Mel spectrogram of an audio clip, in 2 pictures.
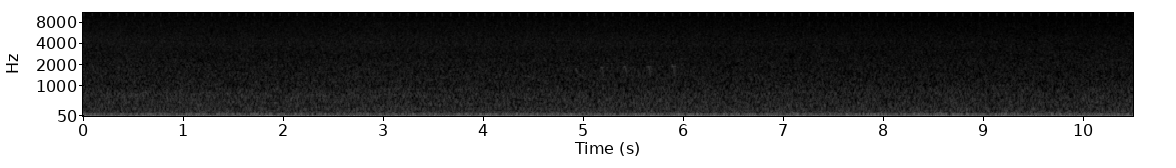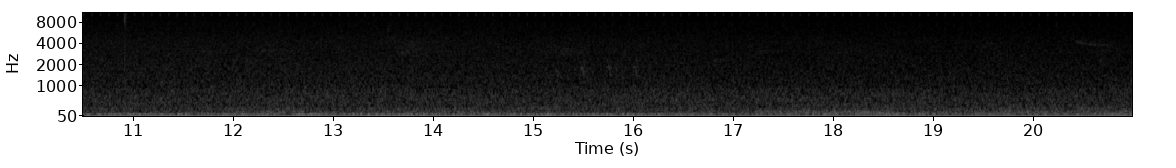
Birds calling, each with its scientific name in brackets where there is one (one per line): American Robin (Turdus migratorius)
